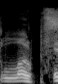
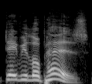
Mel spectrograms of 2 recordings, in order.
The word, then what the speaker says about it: Lopes: It's spelled Lopes and it's pronounced Lopes. – It's Lopes, but when I moved here, a lot of people said, you know, the great Davey Lopez. And I was it's never been Davey Lopez.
